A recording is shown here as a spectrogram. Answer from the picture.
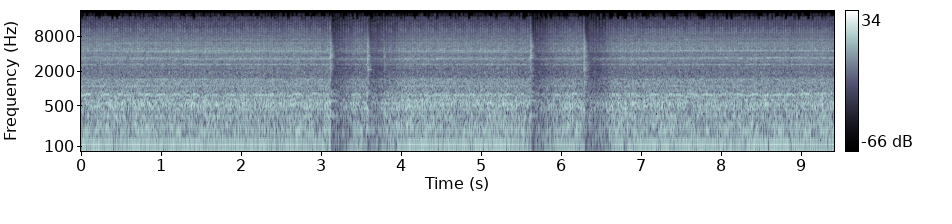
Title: BMW e46 m54 knocking sound cold engine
